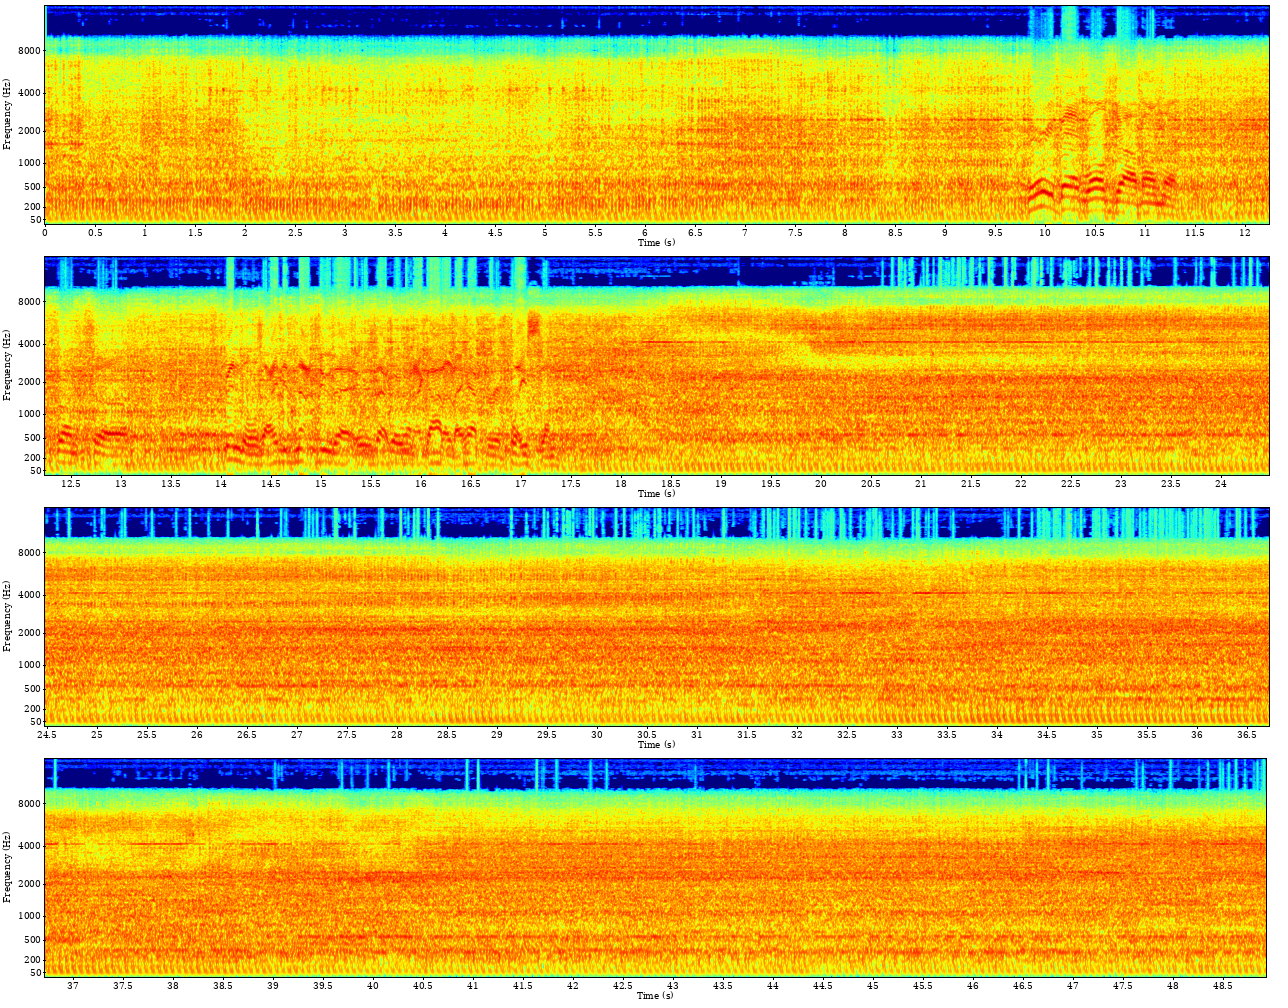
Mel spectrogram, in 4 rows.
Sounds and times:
Idling: 0.0 - 48.9
Vehicle: 0.0 - 48.9
Speech: 9.8 - 11.4, 12.3 - 13.2, 14.0 - 17.4.

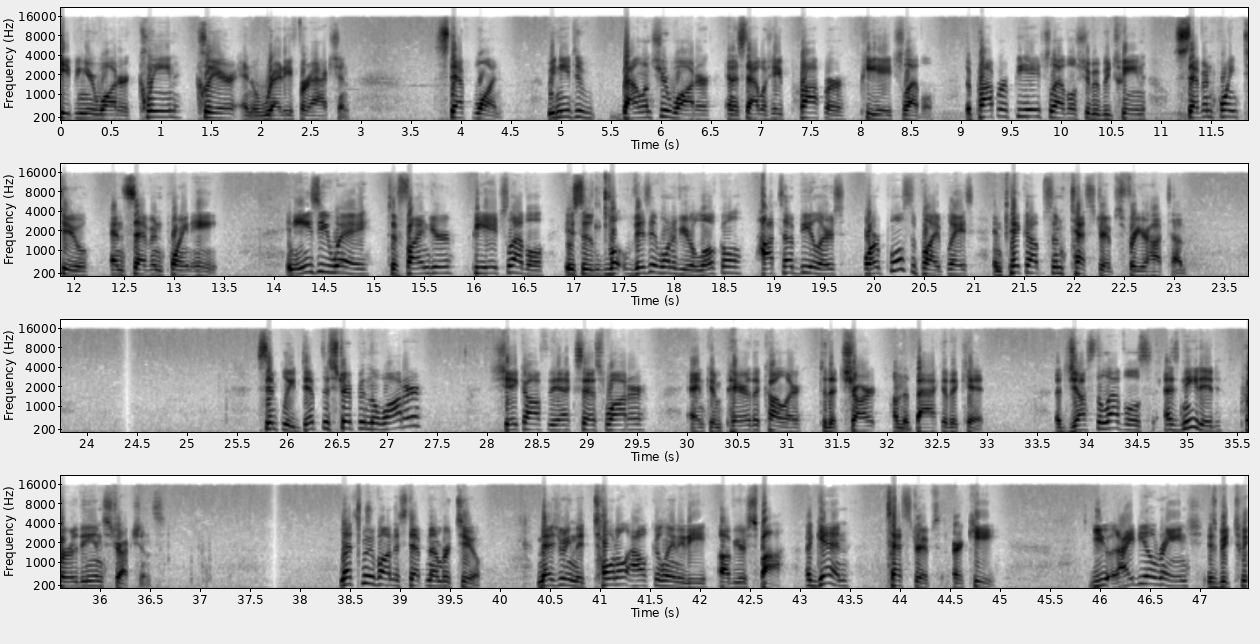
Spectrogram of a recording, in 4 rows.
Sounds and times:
Speech: 0.0 - 3.0, 3.8 - 13.5, 14.2 - 23.2, 25.7 - 27.4, 28.1 - 33.0, 33.7 - 36.7, 38.4 - 45.0, 45.9 - 47.4.

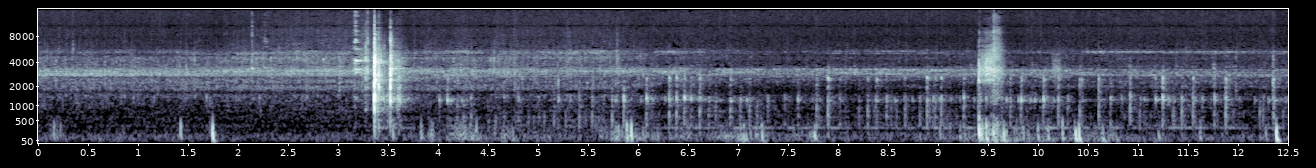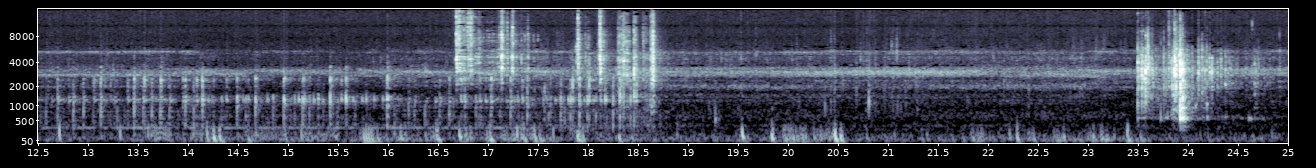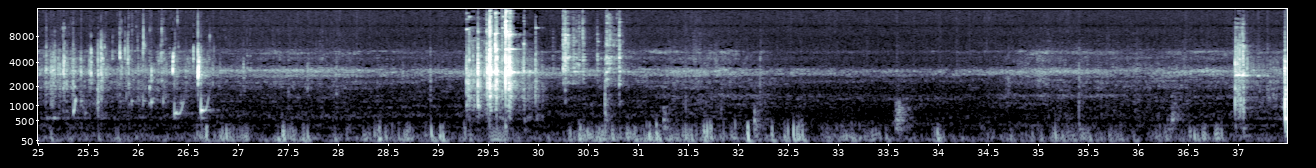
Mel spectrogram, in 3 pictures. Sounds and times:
Water: 0.0 - 31.4.

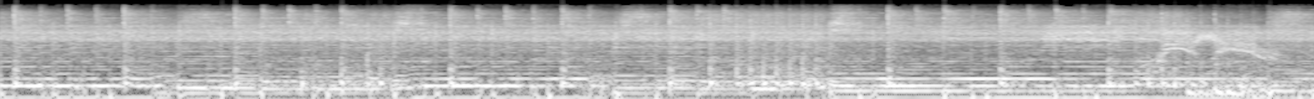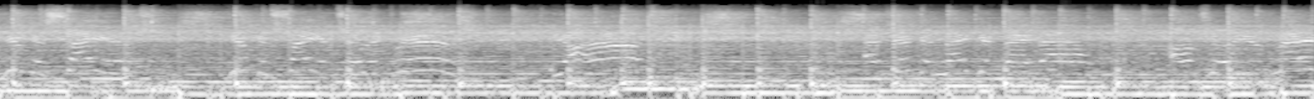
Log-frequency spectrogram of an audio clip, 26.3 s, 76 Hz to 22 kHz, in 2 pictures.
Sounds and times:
Music: 0.0 - 26.2.

